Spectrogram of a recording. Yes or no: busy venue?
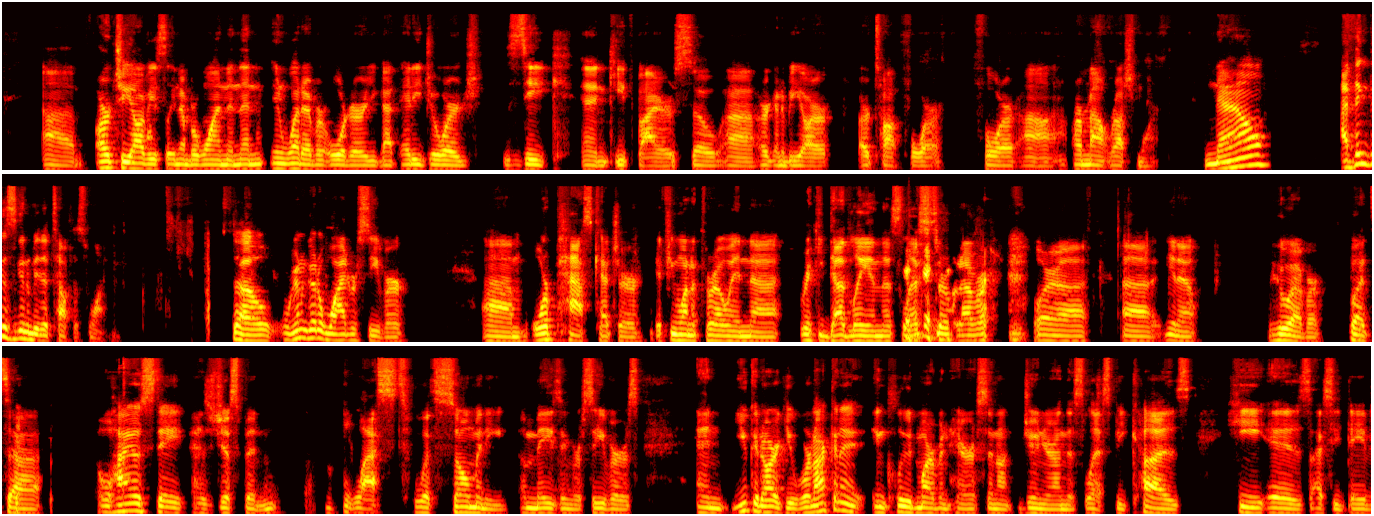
no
